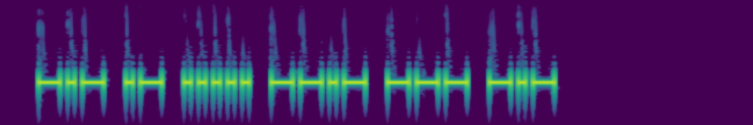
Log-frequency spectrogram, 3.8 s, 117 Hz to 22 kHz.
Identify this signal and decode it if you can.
Morse code, heard as a keyed tone, about 32 wpm, 700 Hz. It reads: KA5QOK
